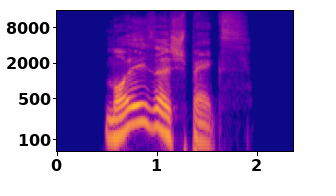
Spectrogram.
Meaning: genitive of Mäusespeck
- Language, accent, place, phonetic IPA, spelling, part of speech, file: German, Germany, Berlin, [ˈmɔɪ̯zəˌʃpɛks], Mäusespecks, noun, De-Mäusespecks.ogg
